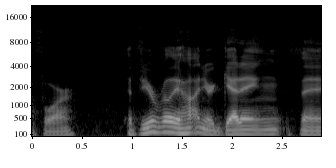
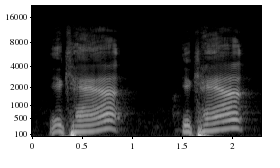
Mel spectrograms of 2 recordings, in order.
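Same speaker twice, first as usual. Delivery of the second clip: mock oddly hopeful Broadway-style voice, higher and louder; 10 semitones higher, 10 dB louder than usual. Mimicking the other speaker's question back: imitating with weird hope. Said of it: "you put, like, weird hope in my voice".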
